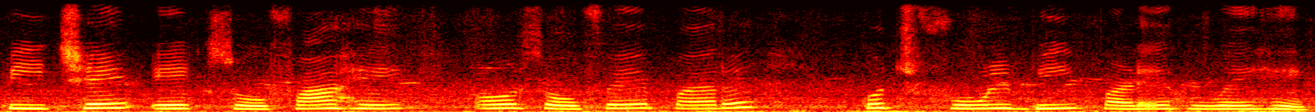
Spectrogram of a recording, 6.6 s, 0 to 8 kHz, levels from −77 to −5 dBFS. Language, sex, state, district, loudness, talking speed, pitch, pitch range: Hindi, female, Madhya Pradesh, Dhar, -15 LUFS, 120 wpm, 260 Hz, 245-285 Hz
